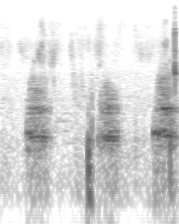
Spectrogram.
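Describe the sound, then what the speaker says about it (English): A small dog yaps three times at a distance, faint short barks spread out over a couple of seconds with a soft click between them and nothing else around. "Wow, the dog is yappy tonight."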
